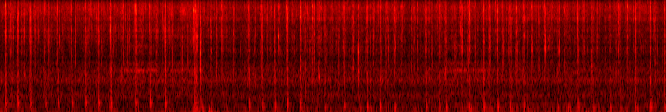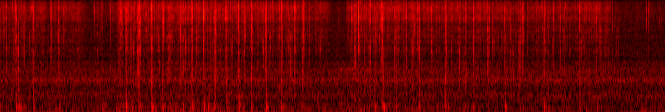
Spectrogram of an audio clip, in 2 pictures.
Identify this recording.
Sound effects > Animals
A cricket scurrying.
